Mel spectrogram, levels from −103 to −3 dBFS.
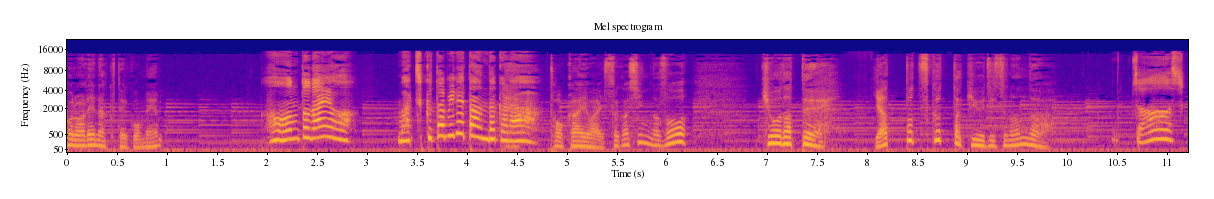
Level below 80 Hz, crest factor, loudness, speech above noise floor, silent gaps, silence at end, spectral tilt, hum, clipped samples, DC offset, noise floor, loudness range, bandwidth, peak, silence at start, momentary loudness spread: -48 dBFS; 20 dB; -21 LUFS; 23 dB; none; 0 s; -4 dB/octave; none; under 0.1%; under 0.1%; -44 dBFS; 7 LU; 15.5 kHz; -2 dBFS; 0 s; 21 LU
